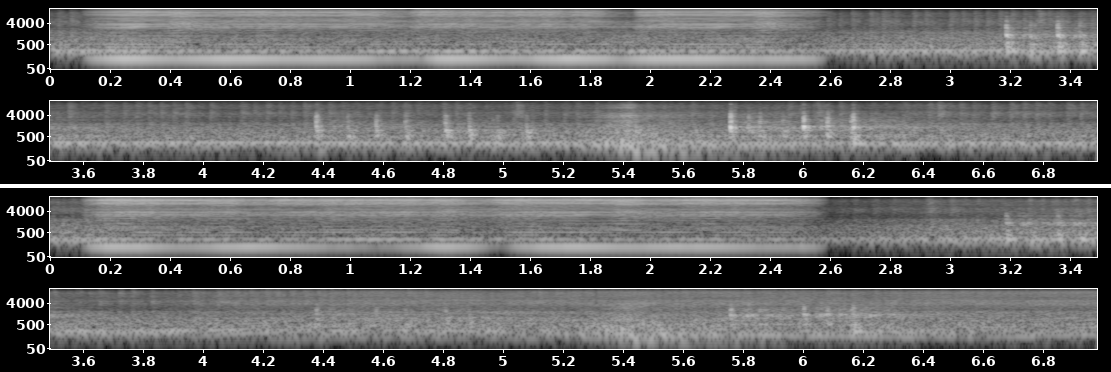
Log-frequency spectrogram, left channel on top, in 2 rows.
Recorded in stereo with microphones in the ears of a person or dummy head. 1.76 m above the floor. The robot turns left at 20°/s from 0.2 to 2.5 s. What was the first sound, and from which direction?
Typing on a keyboard, 45° left (ahead or behind).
